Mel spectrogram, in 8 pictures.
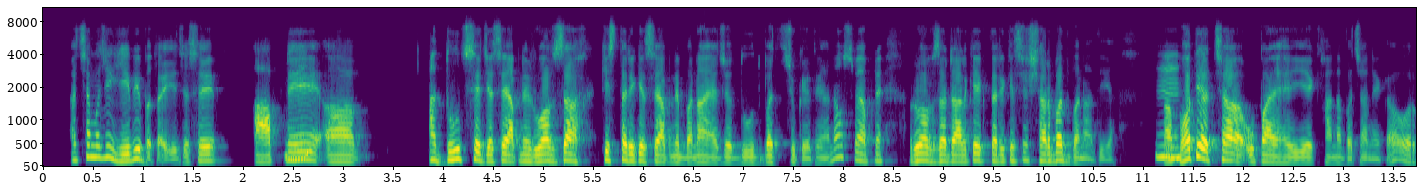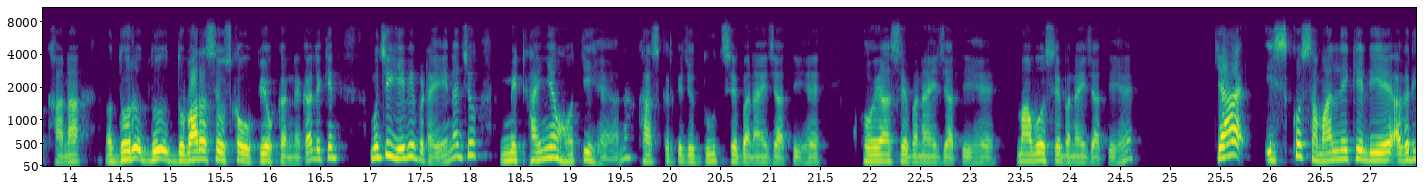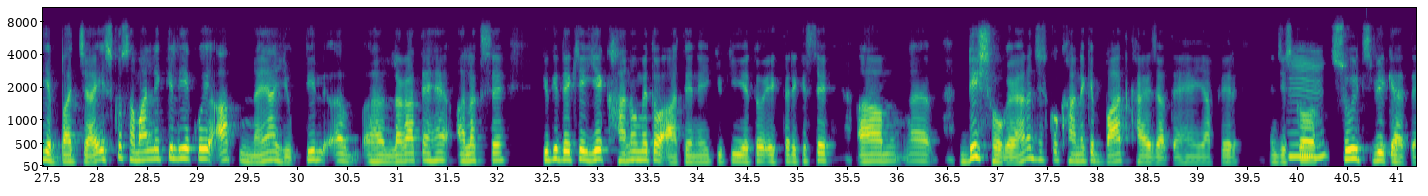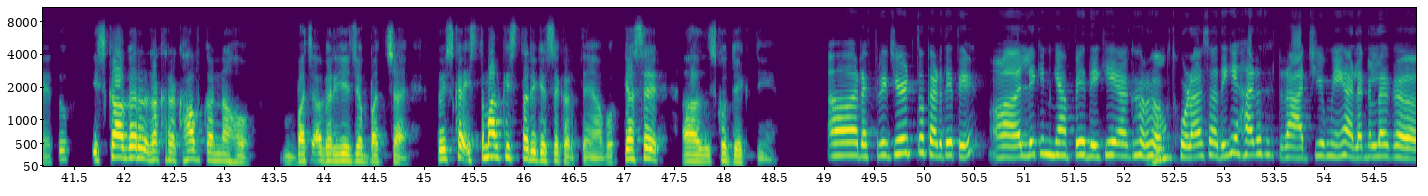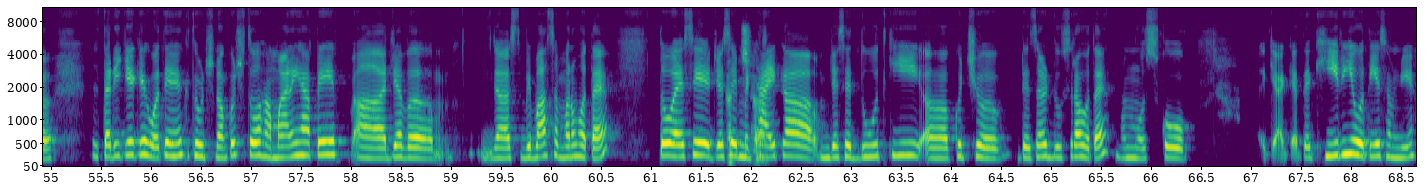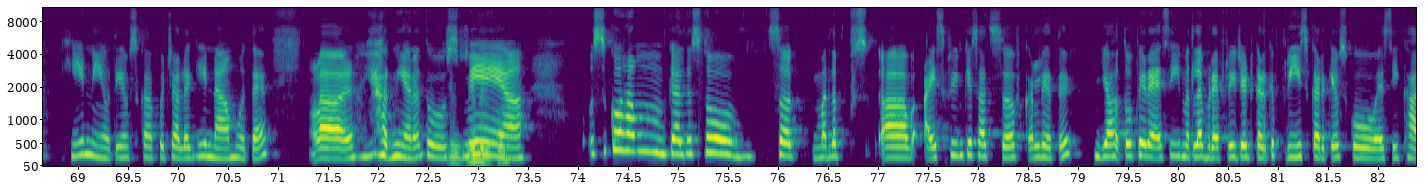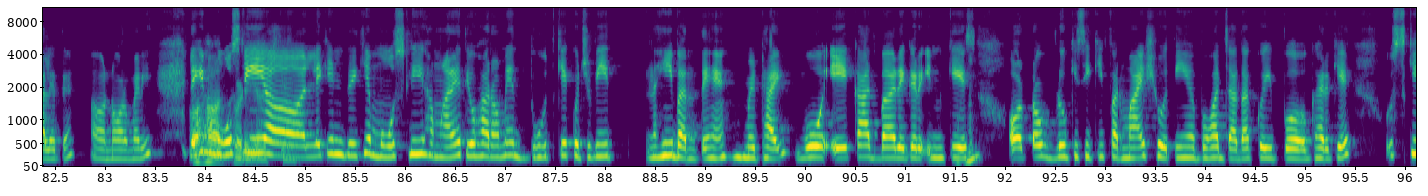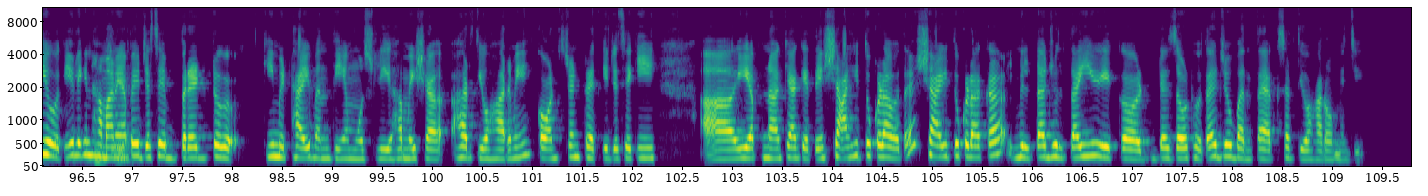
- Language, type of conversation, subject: Hindi, podcast, त्योहारों में बचा हुआ खाना आप आमतौर पर कैसे संभालते हैं?
- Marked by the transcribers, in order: in English: "डिश"; in English: "स्वीट्स"; in English: "रेफ़्रीजरेट"; "कुछ" said as "तुछ"; in English: "डेज़र्ट"; in English: "सर्व"; in English: "रेफ़्रीजरेट"; in English: "फ़्रीज़"; in English: "नॉर्मली"; in English: "मोस्टली"; in English: "मोस्टली"; in English: "इन केस आऊट ऑफ़ ब्लू"; in English: "ब्रेड"; in English: "मोस्टली"; in English: "कांस्टेंट"; in English: "डेज़र्ट"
